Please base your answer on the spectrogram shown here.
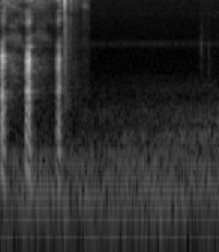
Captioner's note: laughs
